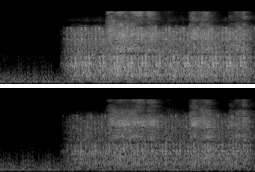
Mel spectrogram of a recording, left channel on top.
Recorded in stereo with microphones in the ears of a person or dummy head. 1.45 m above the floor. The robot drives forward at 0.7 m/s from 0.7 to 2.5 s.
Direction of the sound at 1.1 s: 60° left (ahead or behind).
